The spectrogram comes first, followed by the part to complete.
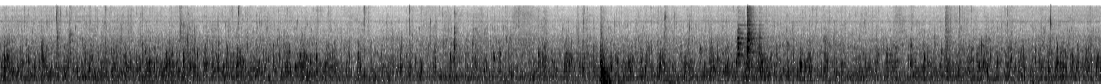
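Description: A large aluminium pot of basmati rice boiling hard in its stock on a gas burner, making a steady dense bubbling and popping. A couple of sharper pops come midway.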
